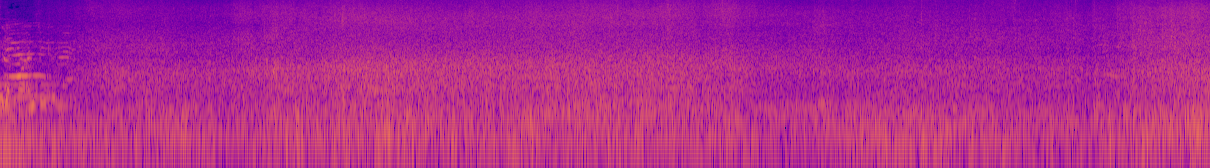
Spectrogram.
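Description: Ocean waves break and wash steadily onto a sandy shore.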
